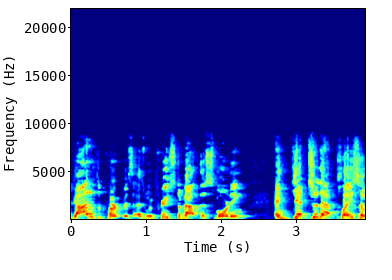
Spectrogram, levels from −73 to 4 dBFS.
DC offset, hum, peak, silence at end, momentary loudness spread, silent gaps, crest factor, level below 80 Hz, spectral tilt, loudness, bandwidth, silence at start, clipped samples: under 0.1%; none; 0 dBFS; 0 s; 7 LU; none; 12 dB; -66 dBFS; -3.5 dB/octave; -13 LUFS; 9 kHz; 0 s; under 0.1%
